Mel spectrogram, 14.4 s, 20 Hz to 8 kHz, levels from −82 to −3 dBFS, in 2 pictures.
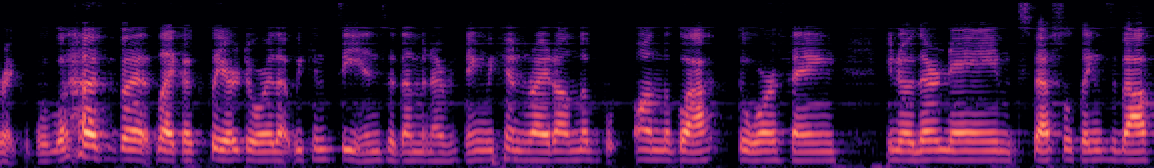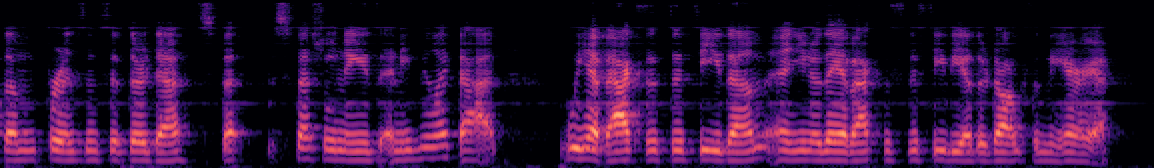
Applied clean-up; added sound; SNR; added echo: neural mask model DeepFilterNet 3.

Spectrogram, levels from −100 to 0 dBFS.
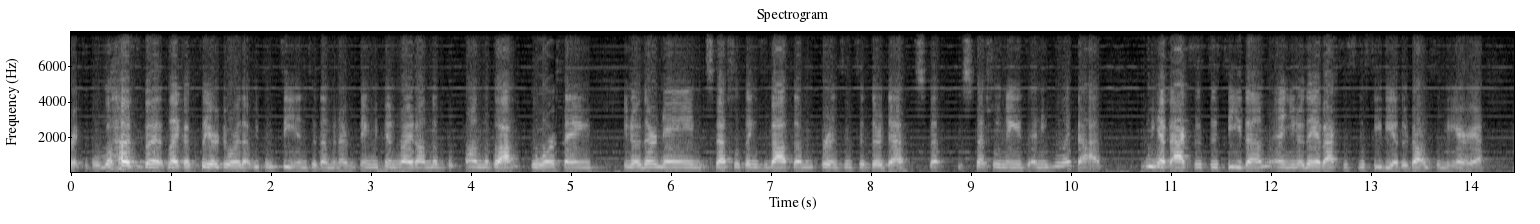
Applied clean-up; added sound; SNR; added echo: neural separator model SepFormer DNS4.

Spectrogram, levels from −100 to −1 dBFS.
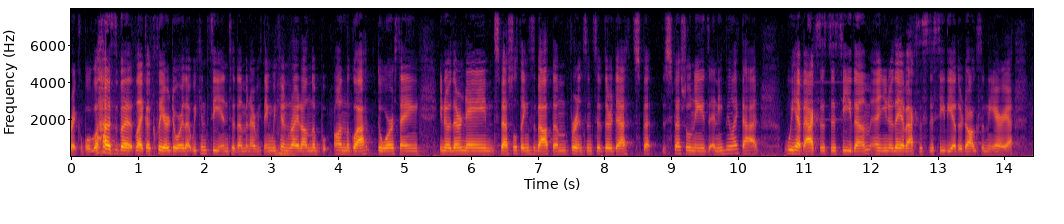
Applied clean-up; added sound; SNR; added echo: none; none; none; none.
